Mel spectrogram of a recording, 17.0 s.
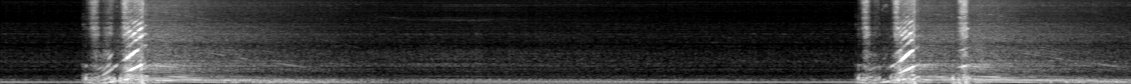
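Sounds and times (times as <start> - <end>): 
2014 Camaro ZL1 engine idling in neutral: 1.2 - 2.2, 3.0 - 12.0, 12.8 - 16.9
2014 Camaro ZL1 engine intake noise: 1.2 - 2.4, 12.9 - 16.9
2014 Camaro ZL1 engine throttle blips in neutral: 1.2 - 4.7, 12.9 - 16.9
2014 Camaro ZL1 engine starting: 1.2 - 8.9, 12.8 - 16.9.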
